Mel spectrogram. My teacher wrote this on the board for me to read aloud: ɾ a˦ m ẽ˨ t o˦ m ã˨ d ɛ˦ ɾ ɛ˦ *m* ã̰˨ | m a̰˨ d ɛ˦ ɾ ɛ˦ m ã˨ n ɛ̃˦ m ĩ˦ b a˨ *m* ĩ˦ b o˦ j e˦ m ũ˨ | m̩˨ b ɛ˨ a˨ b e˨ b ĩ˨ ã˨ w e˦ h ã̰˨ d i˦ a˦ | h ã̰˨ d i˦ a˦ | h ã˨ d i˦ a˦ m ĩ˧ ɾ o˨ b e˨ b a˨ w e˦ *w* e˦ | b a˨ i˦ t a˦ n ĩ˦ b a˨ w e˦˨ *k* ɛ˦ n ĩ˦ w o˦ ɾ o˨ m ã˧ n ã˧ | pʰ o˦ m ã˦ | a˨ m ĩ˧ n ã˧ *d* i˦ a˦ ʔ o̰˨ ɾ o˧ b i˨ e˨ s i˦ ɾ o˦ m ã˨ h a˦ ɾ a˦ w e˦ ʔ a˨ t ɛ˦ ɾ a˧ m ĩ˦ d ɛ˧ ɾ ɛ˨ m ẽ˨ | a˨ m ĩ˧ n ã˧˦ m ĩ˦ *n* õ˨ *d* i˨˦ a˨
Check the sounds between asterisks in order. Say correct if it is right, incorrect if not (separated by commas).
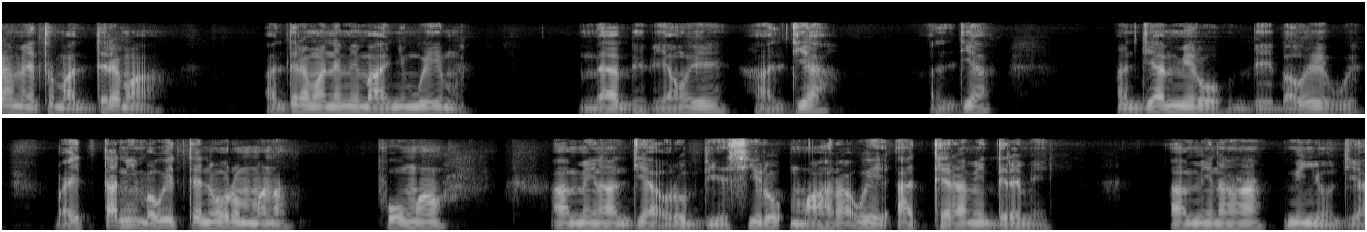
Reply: correct, incorrect, correct, incorrect, correct, incorrect, correct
